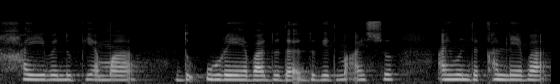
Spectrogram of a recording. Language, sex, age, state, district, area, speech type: Manipuri, female, 18-30, Manipur, Senapati, urban, spontaneous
